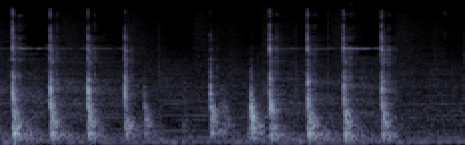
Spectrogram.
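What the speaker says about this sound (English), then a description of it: "I'm gonna even use one of these little chisels." A small chisel strikes a faux wood beam to distress it, about a dozen sharp knocking taps in an uneven rhythm, close and clear with no speech.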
